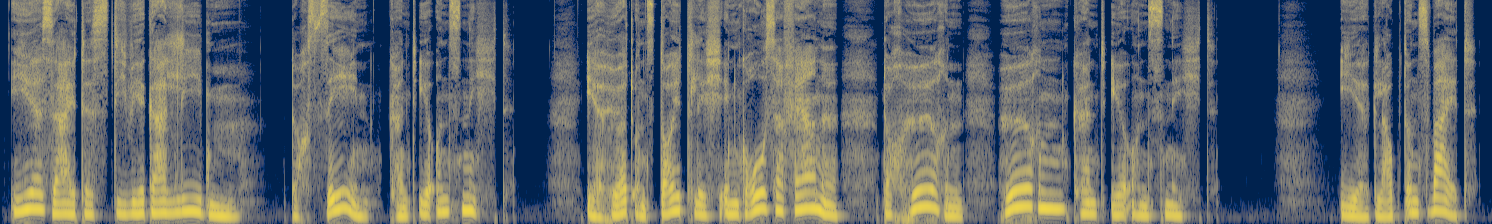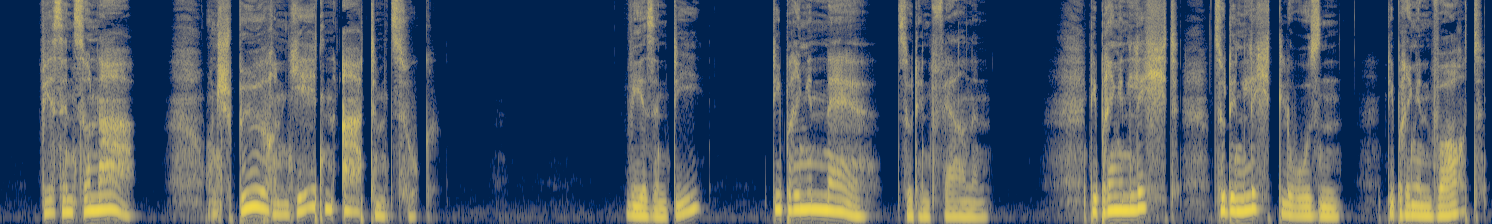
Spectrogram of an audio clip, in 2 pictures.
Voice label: poetisch, frauen

